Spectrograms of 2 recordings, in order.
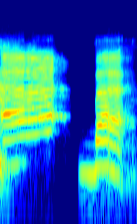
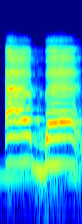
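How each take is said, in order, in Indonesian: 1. Suku kata pertama diayun dan ditarik panjang. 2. Kedua suku kata dibaca pendek dengan ketukan yang sama rata. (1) "jangan diayun, tidak a ba" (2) "tapi a ba"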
